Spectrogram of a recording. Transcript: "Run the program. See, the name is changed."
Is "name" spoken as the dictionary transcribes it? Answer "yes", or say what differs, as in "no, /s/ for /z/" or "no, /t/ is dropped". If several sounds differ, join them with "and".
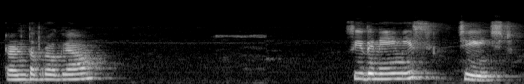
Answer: yes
